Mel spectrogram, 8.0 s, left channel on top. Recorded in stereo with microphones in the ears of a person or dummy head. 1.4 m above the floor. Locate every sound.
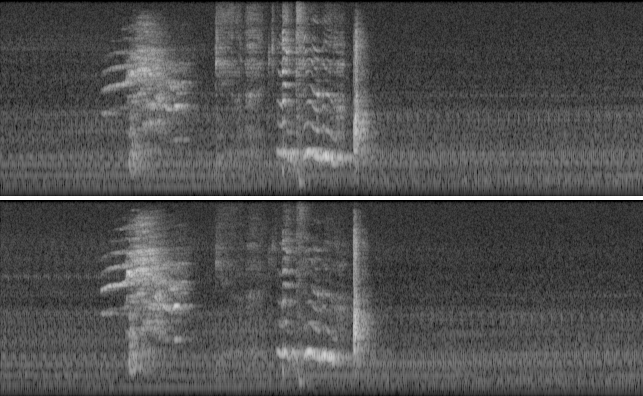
1.2 s a cat meowing: 75° right (ahead or behind), 2.5 m; by 2.4 s 80° right, 3 m
2.7 s a sneeze: 35° left (ahead or behind), 3 m
4.4 s a clap: 55° right (ahead or behind), 4 m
